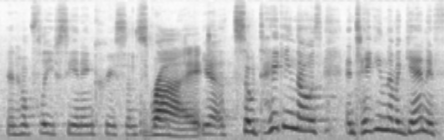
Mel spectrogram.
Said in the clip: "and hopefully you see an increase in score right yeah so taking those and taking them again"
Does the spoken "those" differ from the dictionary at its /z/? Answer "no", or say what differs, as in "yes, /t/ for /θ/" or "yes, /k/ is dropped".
no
